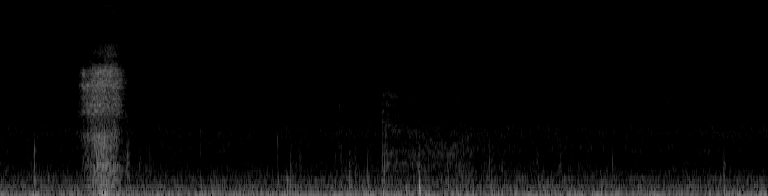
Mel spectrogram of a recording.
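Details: A person with a lingering cold, very sensitive, sneeze induced by tickling the inside of the nose with a thin makeup brush while in bed: a single sharp sneeze, then quiet breathing.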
